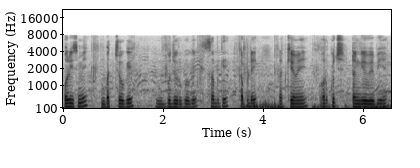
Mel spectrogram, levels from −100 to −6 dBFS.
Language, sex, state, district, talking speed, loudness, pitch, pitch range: Hindi, male, Uttar Pradesh, Shamli, 155 wpm, -19 LUFS, 135 Hz, 125-140 Hz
